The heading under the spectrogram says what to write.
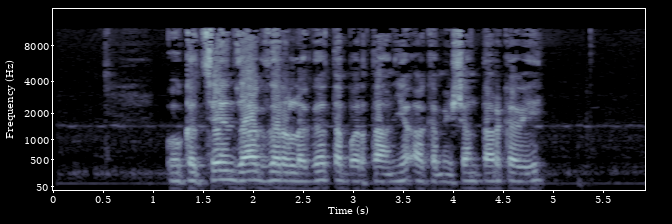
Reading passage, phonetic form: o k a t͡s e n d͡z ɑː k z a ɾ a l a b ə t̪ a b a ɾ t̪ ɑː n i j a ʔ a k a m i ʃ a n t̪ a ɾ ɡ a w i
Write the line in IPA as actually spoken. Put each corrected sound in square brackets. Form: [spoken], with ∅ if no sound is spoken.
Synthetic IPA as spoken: o k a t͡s e n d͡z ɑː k z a ɾ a l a [ɡ] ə t̪ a b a ɾ t̪ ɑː n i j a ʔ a k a m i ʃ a n t̪ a ɾ [k] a w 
